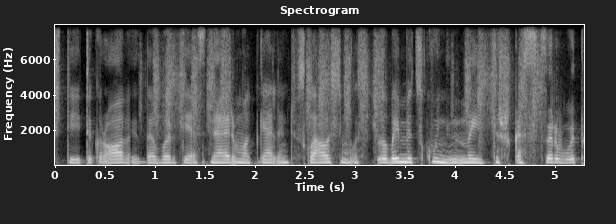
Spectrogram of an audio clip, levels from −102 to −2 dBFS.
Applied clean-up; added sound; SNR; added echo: none; Rattle (instrument); 19 dB; none.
